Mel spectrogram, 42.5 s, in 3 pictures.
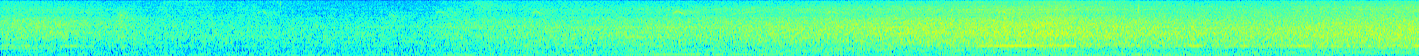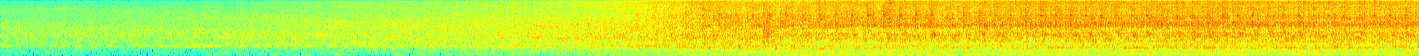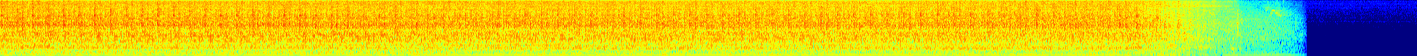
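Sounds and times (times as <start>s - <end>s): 
1946 Chevy truck engine idling then switched off: 18.3s - 41.1s.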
